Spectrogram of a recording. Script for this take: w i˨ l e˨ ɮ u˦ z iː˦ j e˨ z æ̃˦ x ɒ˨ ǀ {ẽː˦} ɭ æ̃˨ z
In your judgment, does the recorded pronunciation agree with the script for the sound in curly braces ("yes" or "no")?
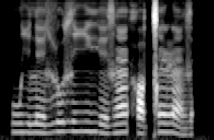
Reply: no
